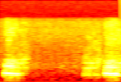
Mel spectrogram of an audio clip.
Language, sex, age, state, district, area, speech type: Tamil, female, 30-45, Tamil Nadu, Perambalur, rural, conversation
